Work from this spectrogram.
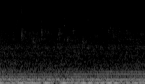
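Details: Brastemp BWK 12 kg washing machine that filled slowly with little water and made noise, after replacing the two-way inlet valve assembly; water runs in steadily under a low, even hum with no rattle or buzz. Normal water fill, noise gone.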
